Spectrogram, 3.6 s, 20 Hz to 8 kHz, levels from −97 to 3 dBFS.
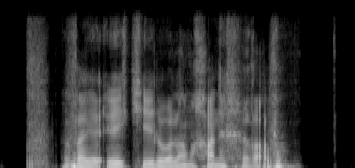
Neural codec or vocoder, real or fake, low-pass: codec, 44.1 kHz, 7.8 kbps, Pupu-Codec; fake; 7.2 kHz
